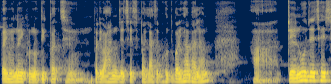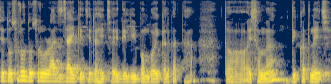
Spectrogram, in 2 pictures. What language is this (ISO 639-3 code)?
mai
